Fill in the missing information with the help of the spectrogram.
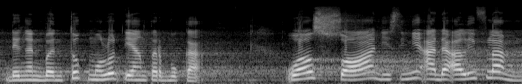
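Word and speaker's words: وَالصَّلَاةِ: Cara bacanya wawnya dileburkan ke dalam huruf shad ataupun dimasukkan. Dan alif lam ini tidak lagi dibaca.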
